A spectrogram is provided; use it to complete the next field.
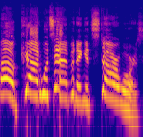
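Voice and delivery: very high, alarmed, panicked narrator voice. Showing the other, drastically shifted voiceover voice: panicked voiceover voice. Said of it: "when there's a very drastic shift".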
